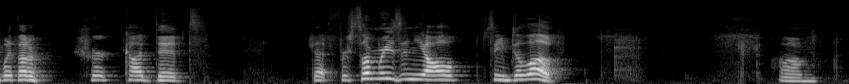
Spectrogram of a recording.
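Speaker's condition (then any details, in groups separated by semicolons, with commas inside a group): Cerebral palsy; from birth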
